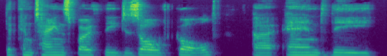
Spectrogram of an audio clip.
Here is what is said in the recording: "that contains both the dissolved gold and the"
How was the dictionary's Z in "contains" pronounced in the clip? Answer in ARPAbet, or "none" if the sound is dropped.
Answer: Z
